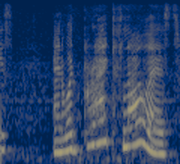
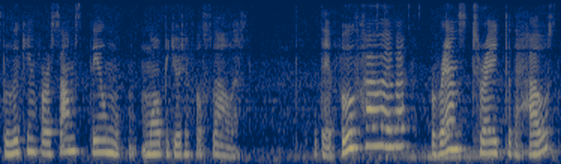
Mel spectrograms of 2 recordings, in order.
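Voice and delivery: plain reading voice

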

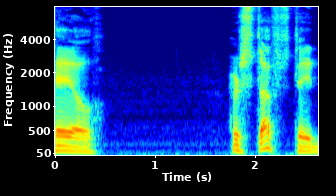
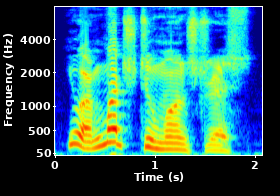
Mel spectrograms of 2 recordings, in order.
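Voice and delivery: higher, louder monster protest; mild shriek; 5 semitones higher, 3 dB louder than usual. A narrator's reading. Monsters scared off by Lucy, mild shrieking protest. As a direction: protest in mock fright, pitched up. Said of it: "they shrieked".

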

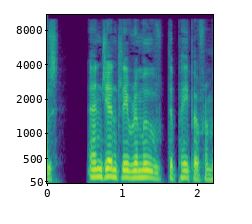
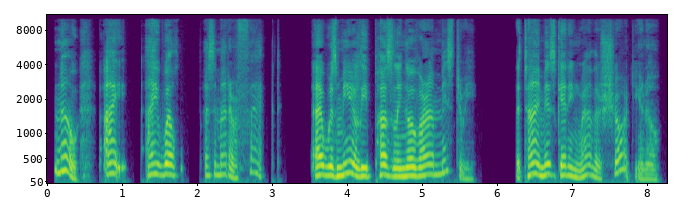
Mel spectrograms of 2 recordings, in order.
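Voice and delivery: higher, hesitant start, then explaining; young woman; 7 semitones higher than usual. Acted. Young woman admits she was puzzling over the mystery, higher voice. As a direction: voice a young woman, pitched well up.

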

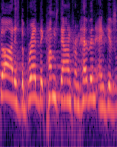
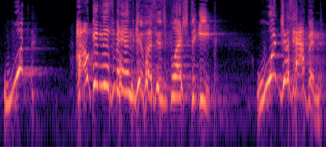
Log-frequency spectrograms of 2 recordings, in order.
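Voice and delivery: outraged disbelief; 5 semitones higher than usual. Retold or imitated. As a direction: sputter in scandalised disbelief.

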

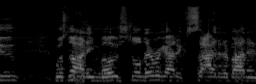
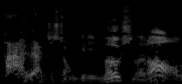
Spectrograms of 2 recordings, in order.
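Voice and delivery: imitating an unemotional churchgoer; 5 semitones lower, faster than usual. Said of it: "some who have".

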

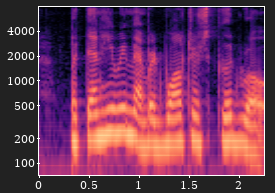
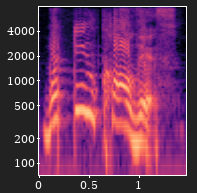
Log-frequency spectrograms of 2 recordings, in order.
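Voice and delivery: high-pitched, indignant challenge; angry roar; 6 semitones higher than usual. A narrator's reading. Duke confronting the baker, high angry roar. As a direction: demand an answer in outrage. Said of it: "roared the Duke".

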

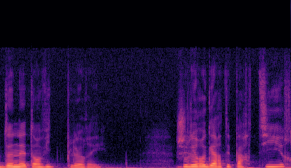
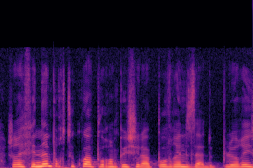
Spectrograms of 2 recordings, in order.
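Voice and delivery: ordinary delivery, nothing marked

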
